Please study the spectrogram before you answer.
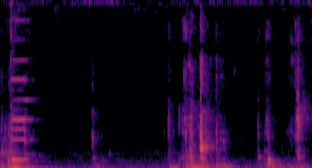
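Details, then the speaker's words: Apple II Plus floppy drive booting after an earlier failed boot attempt; owner calls the system flaky and suspects bad connections. Quiet irregular ticks and soft clicks of the drive head stepping as it reads the disk; a normal boot. "now it's booting. So this is one of the problems with this system. It's just a little flaky."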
